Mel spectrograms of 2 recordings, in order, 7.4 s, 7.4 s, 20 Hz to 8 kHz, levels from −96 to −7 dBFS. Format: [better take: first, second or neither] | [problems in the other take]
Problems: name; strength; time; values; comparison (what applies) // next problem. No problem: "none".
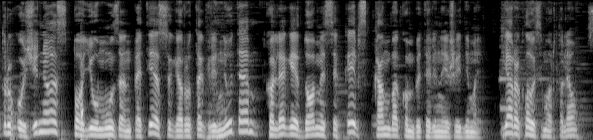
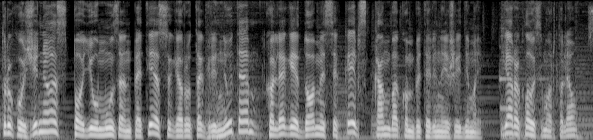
second | noise reduction (classical method log-MMSE)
